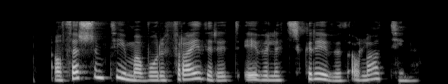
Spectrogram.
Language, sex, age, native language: Icelandic, female, 40-49, Icelandic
